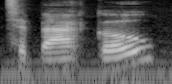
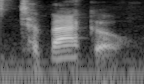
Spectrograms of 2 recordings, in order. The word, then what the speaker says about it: tobacco: word is tobacco okay you would said tobacco pronouncing or giving the accent on the o at the end the word is tobacco tobacco okay try that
